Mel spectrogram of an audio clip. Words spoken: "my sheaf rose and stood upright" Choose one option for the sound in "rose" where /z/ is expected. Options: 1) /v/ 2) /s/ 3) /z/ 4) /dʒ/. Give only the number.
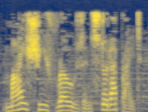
3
